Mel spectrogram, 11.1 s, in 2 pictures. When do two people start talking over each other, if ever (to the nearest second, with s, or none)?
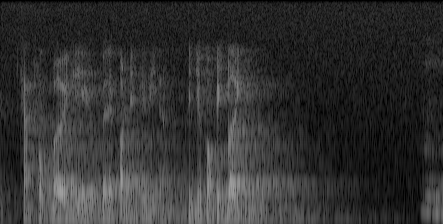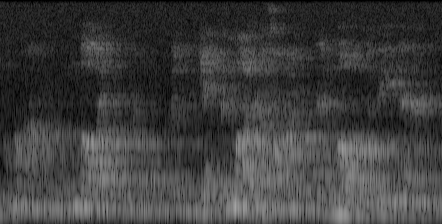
none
